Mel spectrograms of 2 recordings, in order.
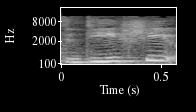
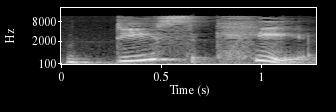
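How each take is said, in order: First: The middle consonant is a soft sh sound. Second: The middle consonants are an sk sound. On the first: The speaker calls it wrong. "it looks like it's pronounced Dishi" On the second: The speaker calls it right. "but it's actually pronounced Diski"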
